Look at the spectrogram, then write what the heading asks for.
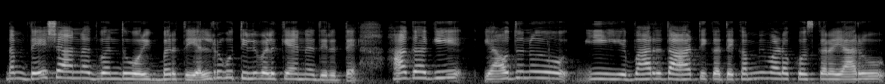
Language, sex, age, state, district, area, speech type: Kannada, female, 18-30, Karnataka, Tumkur, rural, spontaneous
